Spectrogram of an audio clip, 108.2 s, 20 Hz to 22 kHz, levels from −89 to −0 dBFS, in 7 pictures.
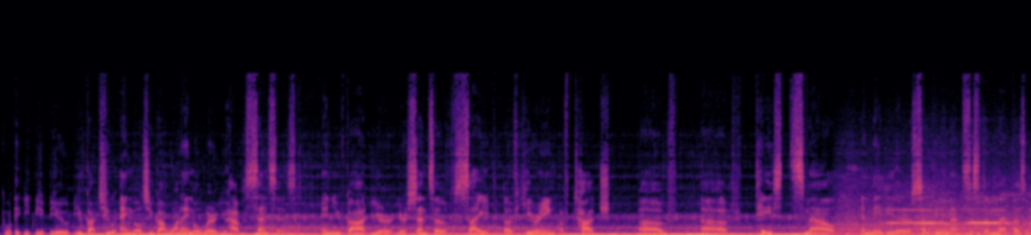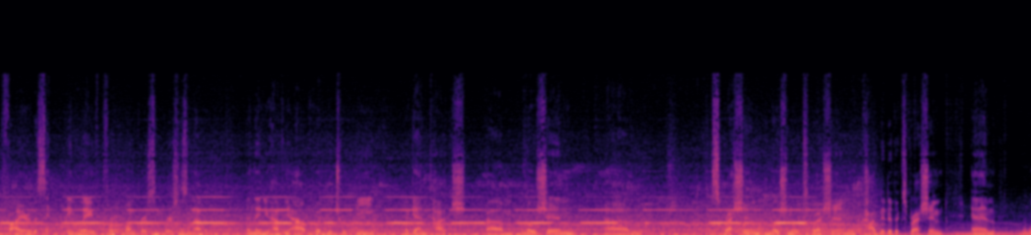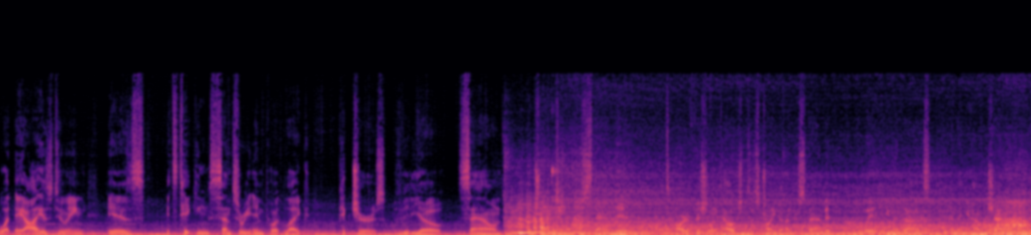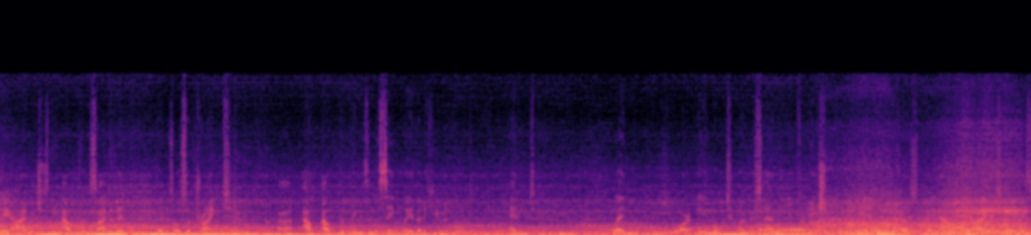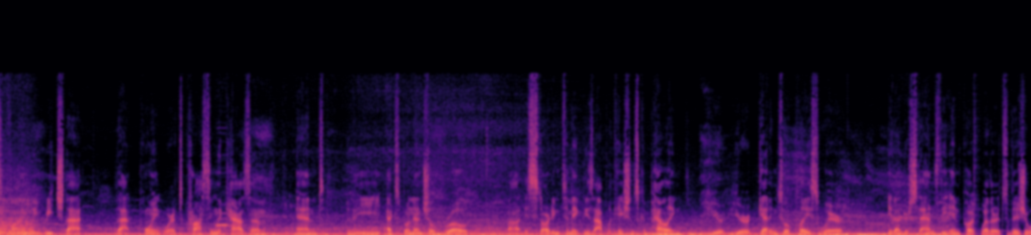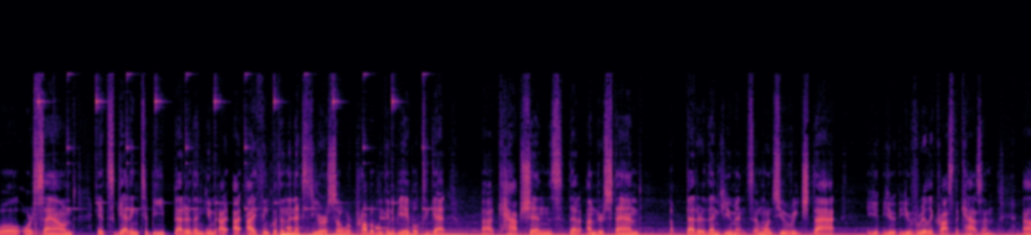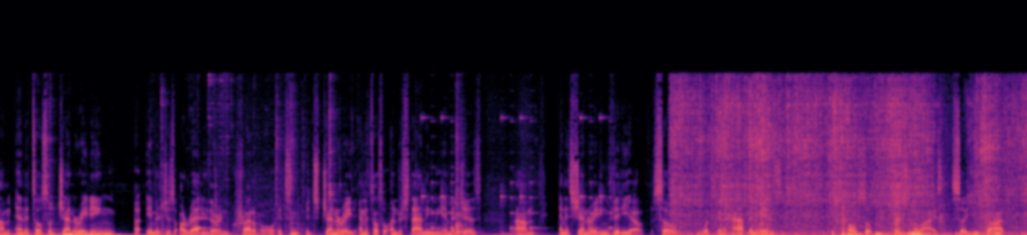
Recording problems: traffic noise; very loud; throughout; 2 dB above the speech

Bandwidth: 15 kHz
